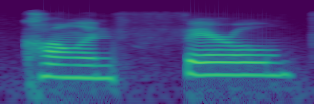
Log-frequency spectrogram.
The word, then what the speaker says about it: Colin Farrell: Well, other peoples in this film is Colin Farrell.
